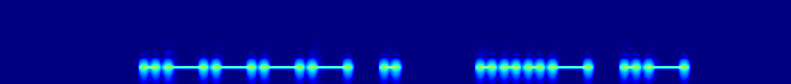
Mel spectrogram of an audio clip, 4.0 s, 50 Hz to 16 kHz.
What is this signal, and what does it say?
Morse code, heard as a keyed tone, about 20 wpm, 700 Hz. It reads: 1E VA
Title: Field Day Exchanges - 20wpm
